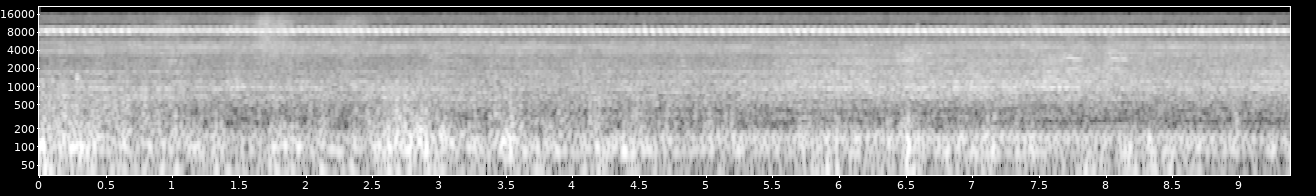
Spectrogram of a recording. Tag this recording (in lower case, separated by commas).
vehicle, railroad car, train, outside, rural or natural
